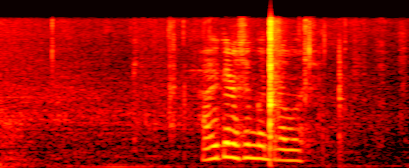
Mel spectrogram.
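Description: A plastic case snaps open.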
